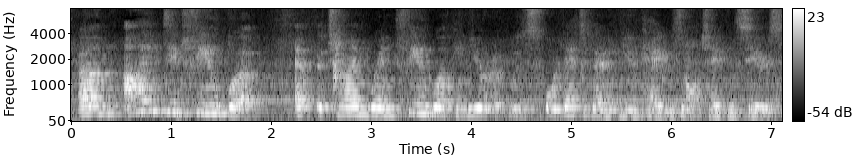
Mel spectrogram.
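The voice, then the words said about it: Upper middle class English accent. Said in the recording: “I have got this terrible upper middle class accent that I acquired at a terrible boarding school”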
